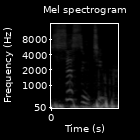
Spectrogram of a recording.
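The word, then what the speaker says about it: Sesotho: use it first - so the country's lassoo - and they speak Sousou - so just switch the letters the L and the s so interesting so dumela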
